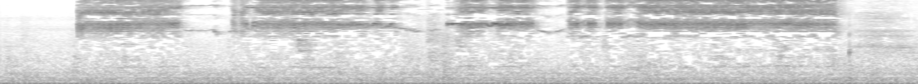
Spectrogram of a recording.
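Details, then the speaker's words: High-pitched buzzing whine in bursts, only while the tip touches tooth enamel; a home sonic plaque remover on soft mode, silent on gums, used on the user's own teeth. "you can hear the sound that it's making when it's on my tooth this is because it's only going to activate when it's on that hard enamel"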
